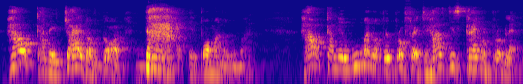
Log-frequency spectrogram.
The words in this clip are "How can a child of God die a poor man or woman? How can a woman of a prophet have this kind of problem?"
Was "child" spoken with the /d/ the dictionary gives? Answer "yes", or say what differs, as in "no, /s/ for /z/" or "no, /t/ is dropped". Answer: yes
